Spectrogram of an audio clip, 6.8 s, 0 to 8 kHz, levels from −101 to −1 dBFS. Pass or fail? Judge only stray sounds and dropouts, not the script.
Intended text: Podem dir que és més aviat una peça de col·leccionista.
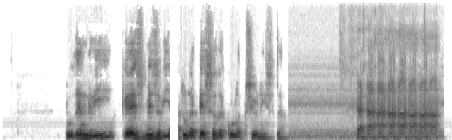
fail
